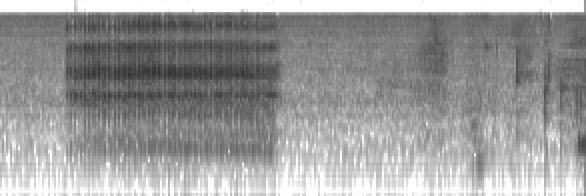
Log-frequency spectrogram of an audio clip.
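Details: Chihuahua growls aggressively to guard its pancakes from a pleading person: a loud, harsh, steady growl with rapid pulsing lasts about one and a half seconds, followed by quiet room sounds and small clicks.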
